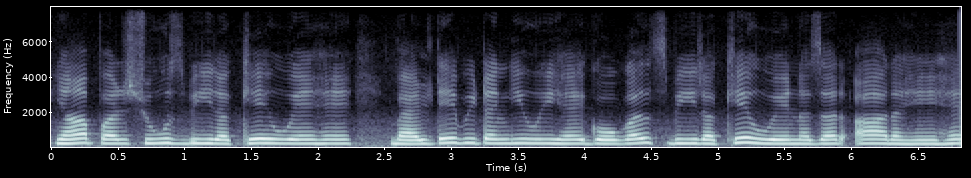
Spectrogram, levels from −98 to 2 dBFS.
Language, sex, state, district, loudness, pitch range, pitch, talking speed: Hindi, female, Rajasthan, Jaipur, -13 LUFS, 220-240 Hz, 230 Hz, 175 wpm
